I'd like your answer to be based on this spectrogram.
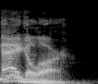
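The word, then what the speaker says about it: Agholor: Aguilar. – Yeah, Aguilar. You did it too. It's not A-R, it's O-R.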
